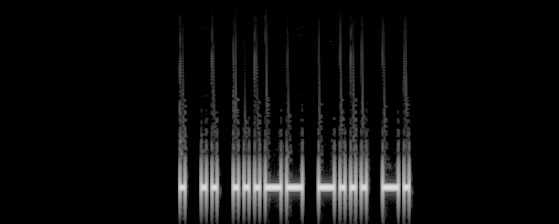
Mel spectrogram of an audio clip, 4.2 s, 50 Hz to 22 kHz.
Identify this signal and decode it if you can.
Morse code, heard as a keyed tone, about 30 wpm, 700 Hz. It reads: EI3BN
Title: DXCC-100 Call Signs - 5 Characters - Repeated 3x - 30wpm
